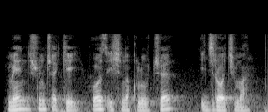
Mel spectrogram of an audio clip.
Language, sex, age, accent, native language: Uzbek, male, 25-34, Buxoro, Uzbek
